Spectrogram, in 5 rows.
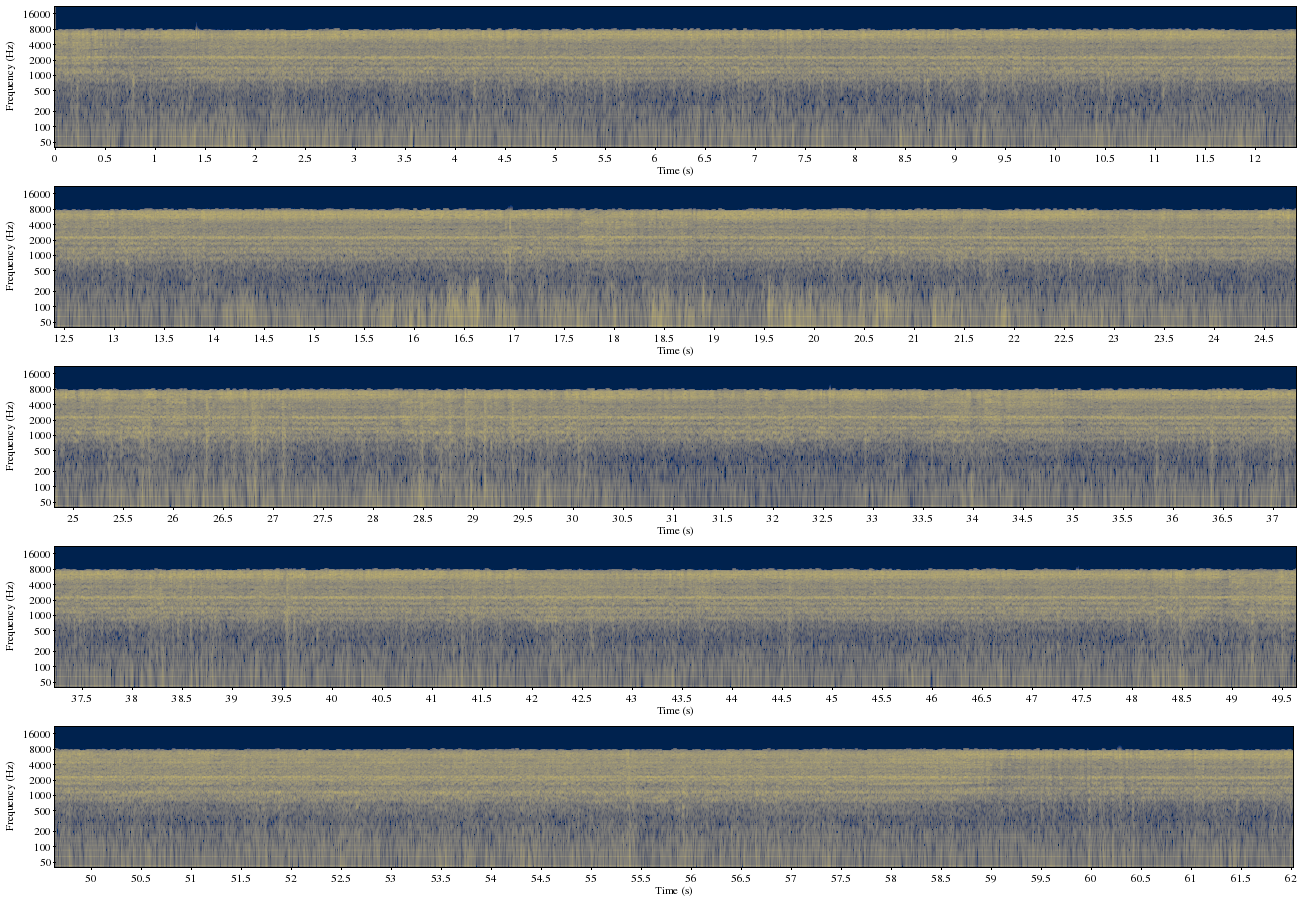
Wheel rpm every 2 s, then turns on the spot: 120, 110, 110, 120, 110, 120, 110, 110, 120, 120, 110, 110, 120, 120, 120, 110, 120, 110, 120, 120, 120, 110, 110, 120, 110, 110, 110, 110, 110, 120, 110.
none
